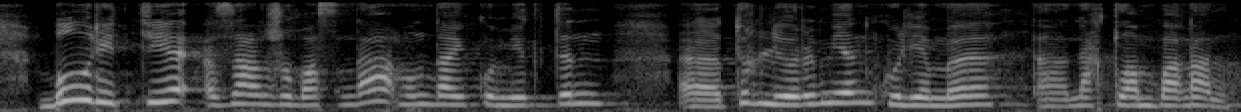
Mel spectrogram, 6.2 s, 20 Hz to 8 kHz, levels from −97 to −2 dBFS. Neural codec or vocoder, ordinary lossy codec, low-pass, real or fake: codec, 16 kHz in and 24 kHz out, 2.2 kbps, FireRedTTS-2 codec; none; 7.2 kHz; fake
